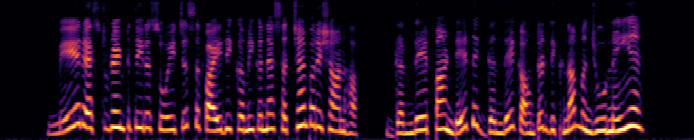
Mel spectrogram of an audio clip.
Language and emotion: Dogri, angry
